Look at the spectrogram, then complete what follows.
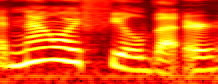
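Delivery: ordinary delivery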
